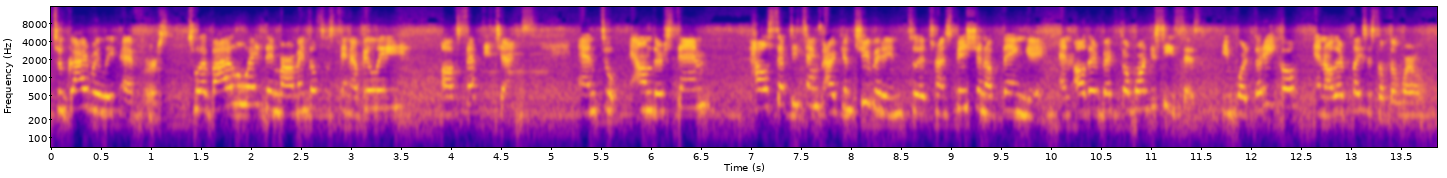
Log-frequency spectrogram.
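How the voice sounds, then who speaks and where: Against noticeable background noise, a woman projects a raised voice at a high pitch, keeping very even loudness and ordinary pitch variation at a fairly quick pace. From Puerto Rico. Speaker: PhD student researcher. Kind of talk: science communication narration.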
